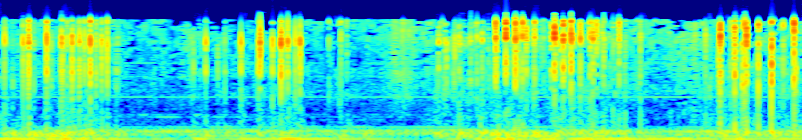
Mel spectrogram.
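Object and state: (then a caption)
Metal mesh microphone grille being scratched. Long nails on faux leather gloves scratch across a hollow, silver metal mesh microphone head. The result is a steady, heavy low rumble with bursts of bright, raspy scratching streaking over it.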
